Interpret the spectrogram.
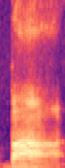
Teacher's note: when you use the falling tone ba that means the father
